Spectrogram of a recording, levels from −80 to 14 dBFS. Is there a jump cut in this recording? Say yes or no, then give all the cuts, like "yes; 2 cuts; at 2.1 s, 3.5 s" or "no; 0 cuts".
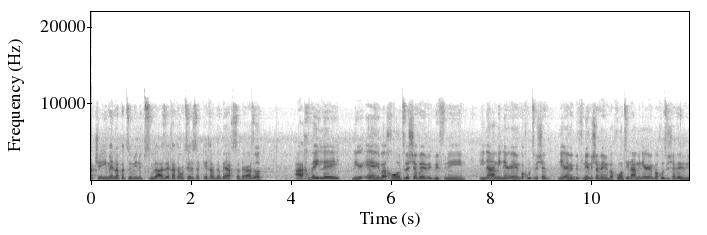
no; 0 cuts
